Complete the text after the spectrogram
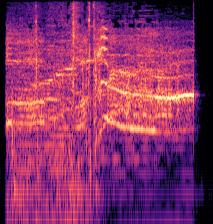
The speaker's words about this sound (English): Because my man still gets his ass beat. Oh, damn. He's like, God damn. And also, on top of getting his ass beat, still screaming.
